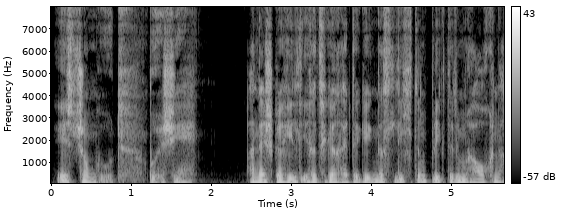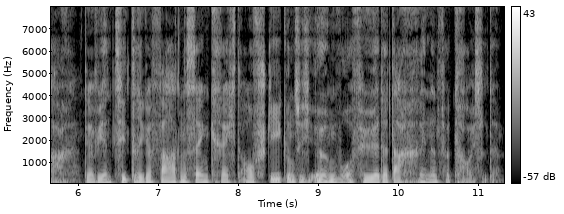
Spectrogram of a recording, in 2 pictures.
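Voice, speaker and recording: A man reading a novel aloud in calm, measured narration, close on a studio mic. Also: low-pitched, creaky, slightly rough, no room sound. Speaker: audiobook reader. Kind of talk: scripted narration.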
